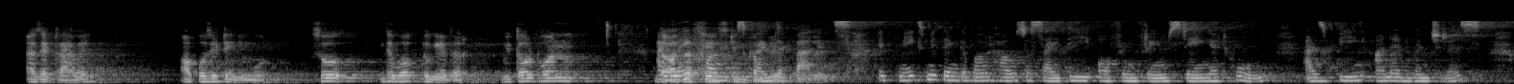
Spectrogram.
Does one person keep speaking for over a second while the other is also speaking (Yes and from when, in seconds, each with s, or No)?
Yes, from 6.6 s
